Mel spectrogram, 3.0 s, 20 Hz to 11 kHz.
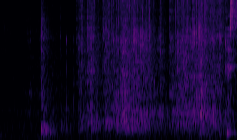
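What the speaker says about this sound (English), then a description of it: "To save some time, I'm going to cut 2 layers of ruffles at a time." A rotary cutter slices through two layers of fabric ruffles on a cutting mat, making a steady rough crunching and rustling after a sharp start, with a second press near the end.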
